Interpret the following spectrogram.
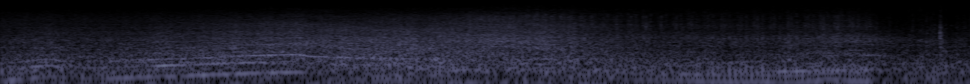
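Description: Vintage Mercedes-Benz sedan driving up, its engine running with the pitch rising a few seconds in, then easing as the car slows to a stop. The engine sound drops near the end, followed by a sharp click.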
